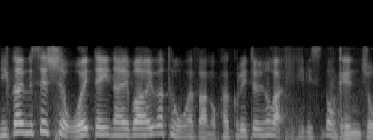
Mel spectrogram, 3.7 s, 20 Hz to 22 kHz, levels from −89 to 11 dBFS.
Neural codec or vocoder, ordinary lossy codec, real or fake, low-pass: codec, 16 kHz, 0.8 kbps, ZipCodec; none; fake; 5.4 kHz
